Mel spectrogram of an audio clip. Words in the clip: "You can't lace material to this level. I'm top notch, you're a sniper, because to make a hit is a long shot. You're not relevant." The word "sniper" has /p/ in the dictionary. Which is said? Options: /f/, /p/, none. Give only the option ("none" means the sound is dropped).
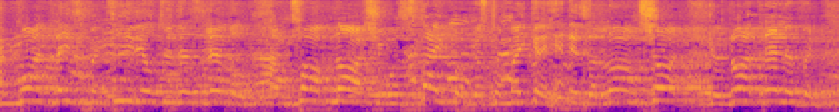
none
